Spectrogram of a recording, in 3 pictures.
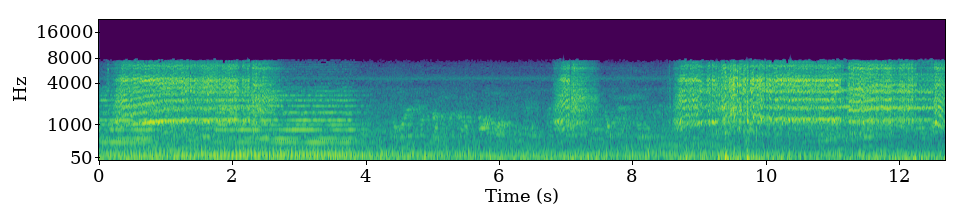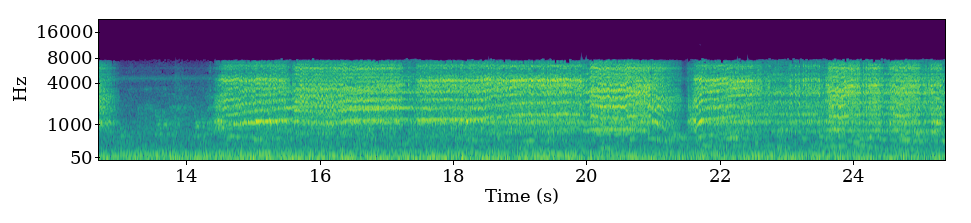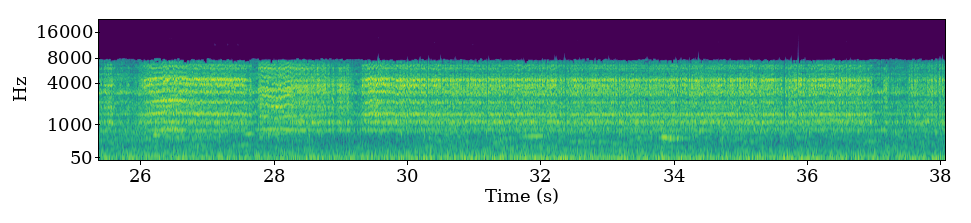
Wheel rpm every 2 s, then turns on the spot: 120, 20, 0, 10, 100, 170, 40, 110, 160, 180, 130, 180, 200, 200, 190, 200, 200, 200, 200.
none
